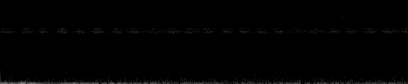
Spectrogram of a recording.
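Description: Quiet room tone under a faint, steady high-pitched pulsing whir, with a few soft low thumps in the first second.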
